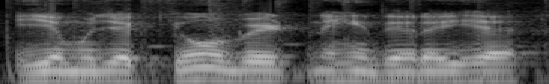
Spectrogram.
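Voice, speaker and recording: A man's voice: on the low side, completely flat delivery, fairly quick, mellow, soft background music. A man narrating in a conversational, explanatory teacher's style, mixing in English words as he tells a moral story and gives advice.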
